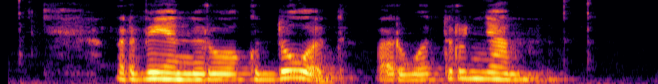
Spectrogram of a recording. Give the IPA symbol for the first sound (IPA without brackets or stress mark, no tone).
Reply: a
